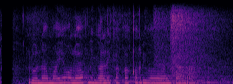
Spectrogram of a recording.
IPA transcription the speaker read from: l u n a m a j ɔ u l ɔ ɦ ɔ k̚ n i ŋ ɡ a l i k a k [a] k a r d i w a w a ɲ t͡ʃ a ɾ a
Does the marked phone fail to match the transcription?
no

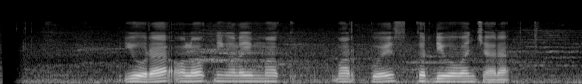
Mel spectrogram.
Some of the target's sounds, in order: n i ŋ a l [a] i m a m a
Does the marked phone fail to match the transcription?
no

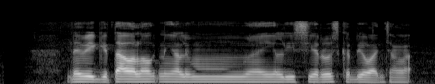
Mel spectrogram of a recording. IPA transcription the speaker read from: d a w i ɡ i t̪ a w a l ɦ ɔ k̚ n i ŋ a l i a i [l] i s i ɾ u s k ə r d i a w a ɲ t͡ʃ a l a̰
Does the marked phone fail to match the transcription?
no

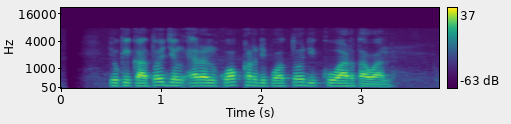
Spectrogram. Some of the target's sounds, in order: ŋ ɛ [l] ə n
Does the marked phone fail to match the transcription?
yes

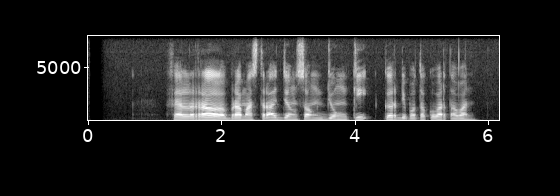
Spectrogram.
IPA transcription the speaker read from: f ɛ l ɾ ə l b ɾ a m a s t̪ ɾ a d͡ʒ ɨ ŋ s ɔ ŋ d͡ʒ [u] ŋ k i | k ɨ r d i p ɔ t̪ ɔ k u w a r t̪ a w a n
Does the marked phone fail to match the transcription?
no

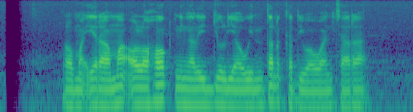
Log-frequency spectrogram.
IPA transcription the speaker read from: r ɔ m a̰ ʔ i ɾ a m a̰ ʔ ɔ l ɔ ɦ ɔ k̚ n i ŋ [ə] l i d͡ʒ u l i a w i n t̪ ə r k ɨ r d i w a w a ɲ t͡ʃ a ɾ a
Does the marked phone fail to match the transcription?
yes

